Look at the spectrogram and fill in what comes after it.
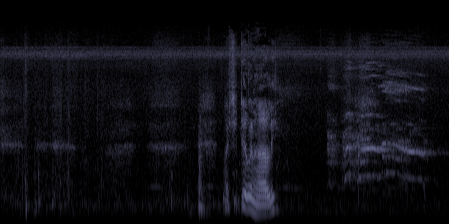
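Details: Goat screaming like a human: a loud, strained, quavering bleat about a second long, rich in harmonics, after softer earlier calls and followed by further wavering cries; faint background noises throughout.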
